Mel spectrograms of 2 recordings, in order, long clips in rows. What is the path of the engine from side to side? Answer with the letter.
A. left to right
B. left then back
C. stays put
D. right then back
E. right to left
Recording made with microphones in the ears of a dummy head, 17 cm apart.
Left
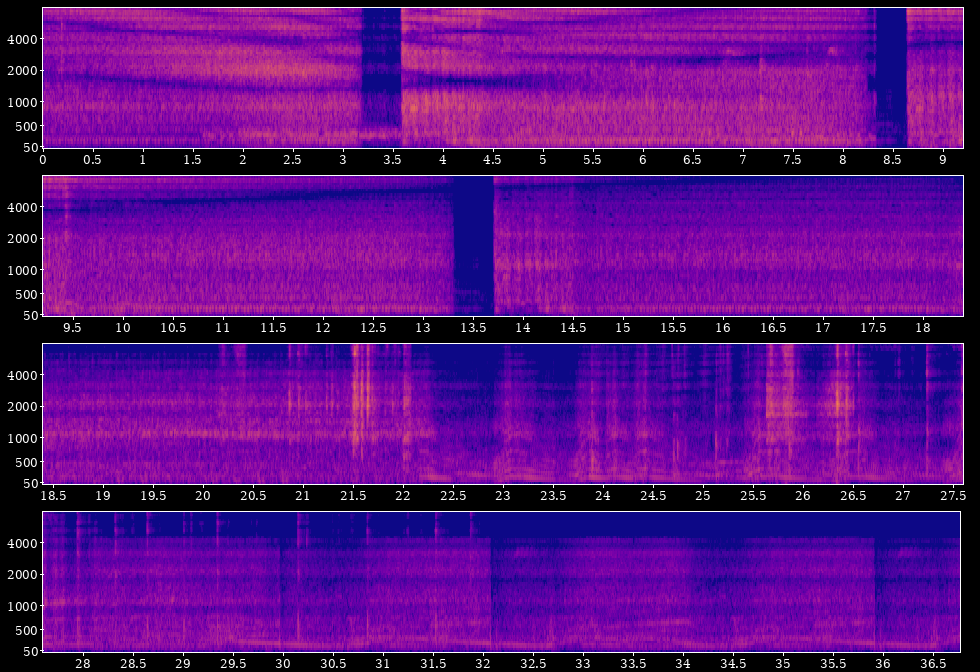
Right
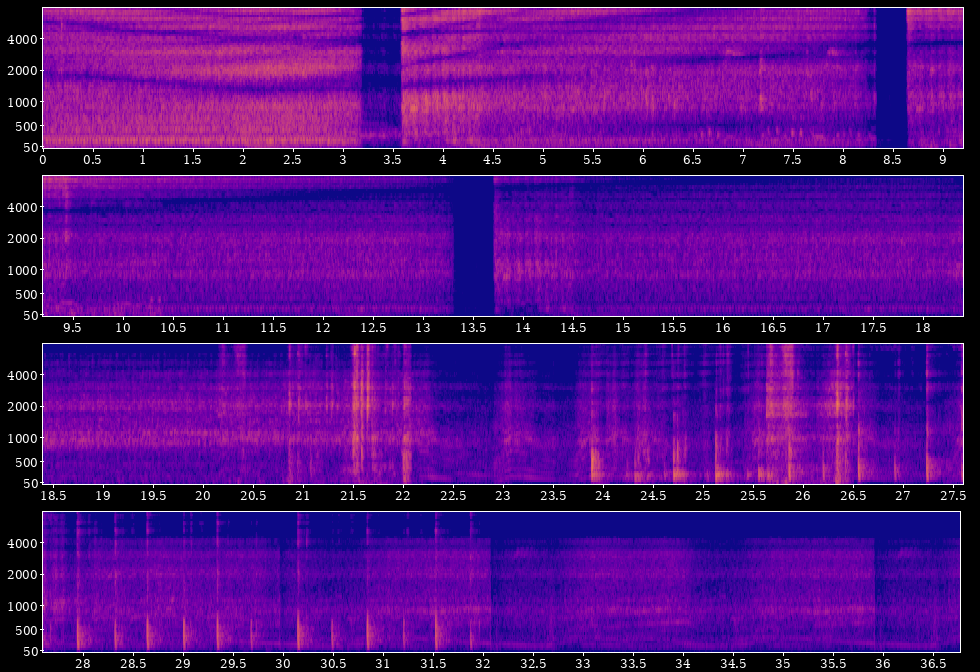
E.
